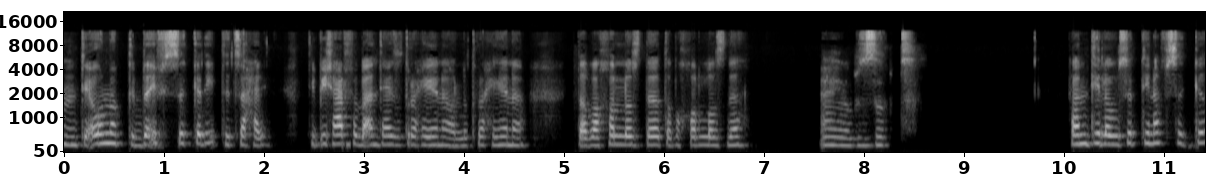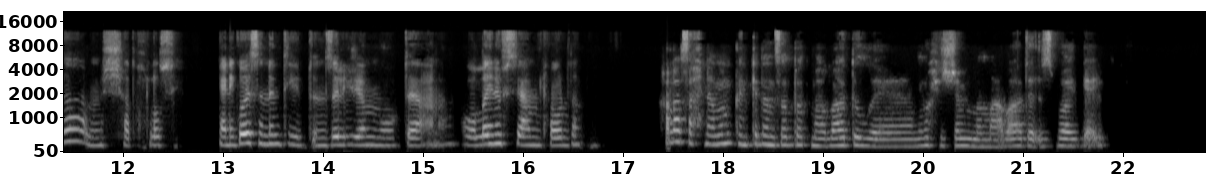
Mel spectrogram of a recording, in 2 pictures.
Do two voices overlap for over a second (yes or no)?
no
